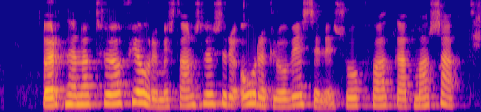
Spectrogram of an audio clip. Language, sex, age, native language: Icelandic, female, 30-39, Icelandic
